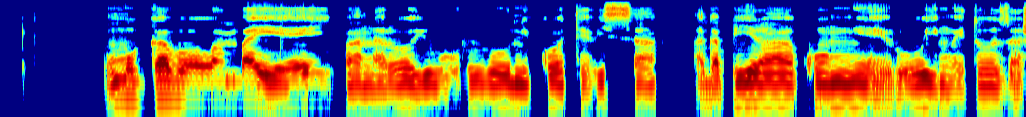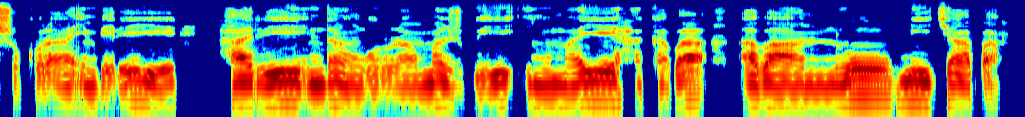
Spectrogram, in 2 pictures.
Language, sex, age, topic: Kinyarwanda, male, 18-24, government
